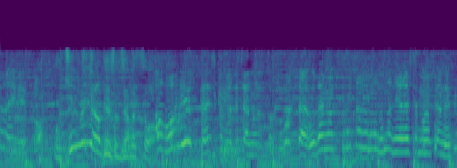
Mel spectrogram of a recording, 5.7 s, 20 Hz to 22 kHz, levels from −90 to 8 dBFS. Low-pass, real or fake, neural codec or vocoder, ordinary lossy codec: 7.2 kHz; fake; codec, 16 kHz, 8 kbps, FreqCodec, smaller model; Opus, 64 kbps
